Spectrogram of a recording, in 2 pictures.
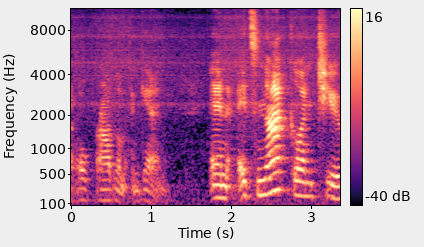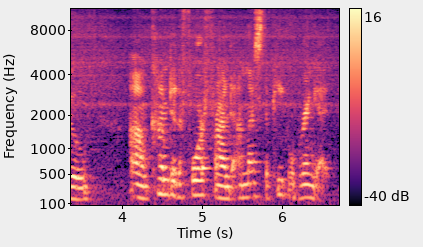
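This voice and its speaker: A woman with an American accent uses lively intonation at a fairly low pitch. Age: 60s. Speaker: community activist, mother of gun violence victim. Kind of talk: interview.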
